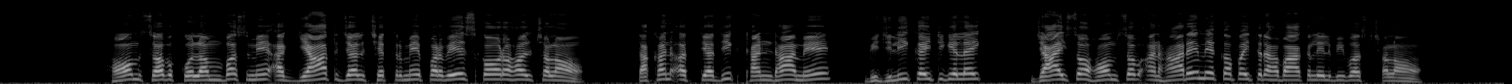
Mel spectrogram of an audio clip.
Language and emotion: Maithili, fearful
